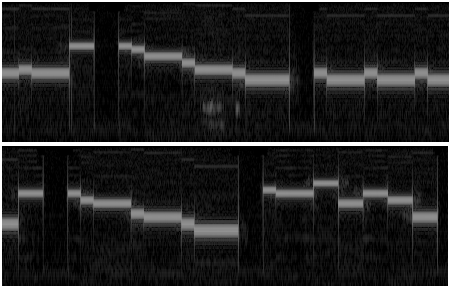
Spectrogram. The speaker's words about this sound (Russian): Минуточку, сейчас, минуточку. Я переключу Ларису Юрьевну, сейчас, минутку.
